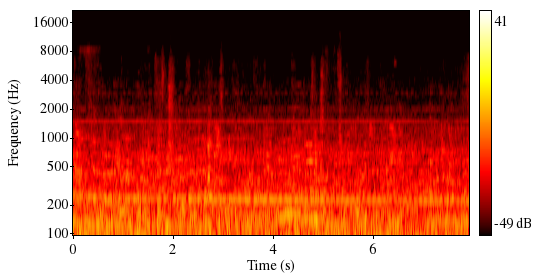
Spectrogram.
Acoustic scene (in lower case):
bus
